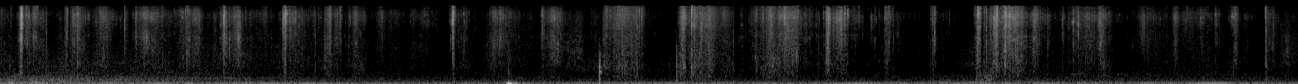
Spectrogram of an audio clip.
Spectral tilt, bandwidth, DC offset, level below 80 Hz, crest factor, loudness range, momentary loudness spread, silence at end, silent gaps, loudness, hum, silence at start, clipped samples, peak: 0 dB/octave; 17 kHz; under 0.1%; -44 dBFS; 34 dB; 4 LU; 16 LU; 0 s; none; -31 LUFS; none; 0 s; under 0.1%; 0 dBFS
